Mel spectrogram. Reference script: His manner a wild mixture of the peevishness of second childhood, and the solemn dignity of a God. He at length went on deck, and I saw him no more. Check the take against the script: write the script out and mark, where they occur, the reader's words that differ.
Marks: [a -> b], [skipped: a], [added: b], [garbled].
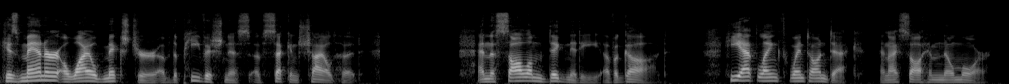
His manner a wild mixture of the peevishness of second childhood, and the solemn dignity of a God. He at length went on deck, and I saw him no more.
